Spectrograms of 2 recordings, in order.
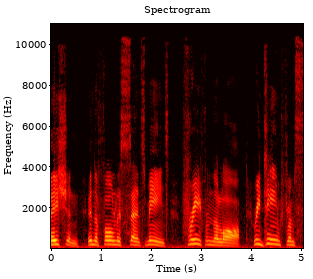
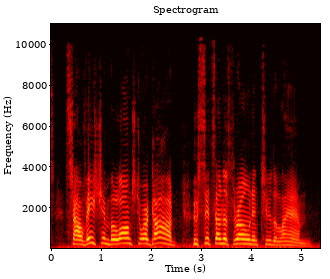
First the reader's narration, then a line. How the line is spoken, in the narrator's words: one shouting in a loud voice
